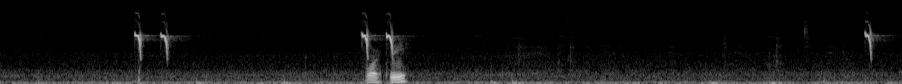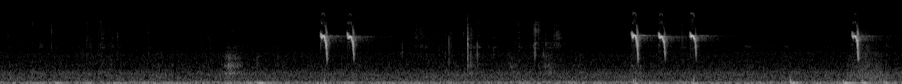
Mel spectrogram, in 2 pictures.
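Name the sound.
bird calls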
